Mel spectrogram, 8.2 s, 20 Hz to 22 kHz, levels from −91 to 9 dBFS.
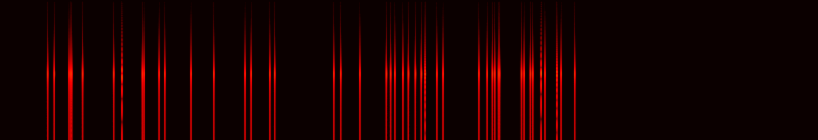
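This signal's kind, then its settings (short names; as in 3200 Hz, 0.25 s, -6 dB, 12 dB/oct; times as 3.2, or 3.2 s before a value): random clicks 8.7/s -21.5 dBFS 5.74 s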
